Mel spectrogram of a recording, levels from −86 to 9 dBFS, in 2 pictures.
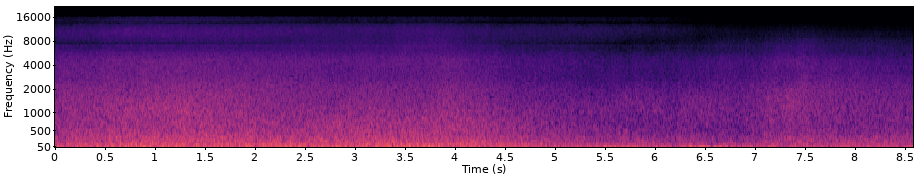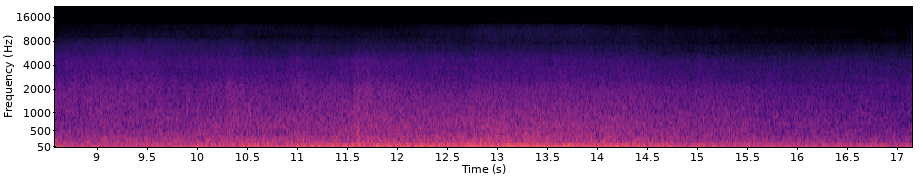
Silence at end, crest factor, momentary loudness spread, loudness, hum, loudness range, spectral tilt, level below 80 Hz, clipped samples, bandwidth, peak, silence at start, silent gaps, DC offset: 0 s; 16 dB; 10 LU; -32 LUFS; none; 7 LU; -6 dB/octave; -32 dBFS; under 0.1%; 16.5 kHz; -14 dBFS; 0 s; none; under 0.1%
